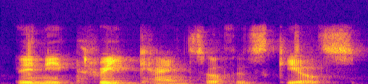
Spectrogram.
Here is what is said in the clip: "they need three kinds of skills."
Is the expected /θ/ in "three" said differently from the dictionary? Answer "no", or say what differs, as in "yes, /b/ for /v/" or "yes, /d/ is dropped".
no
